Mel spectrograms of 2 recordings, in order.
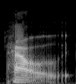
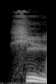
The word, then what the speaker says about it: Huw: Is it pronounced How? Is that right? Nah. It's Huw. Huw. Like Hugh, but it's the Welsh way, man.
